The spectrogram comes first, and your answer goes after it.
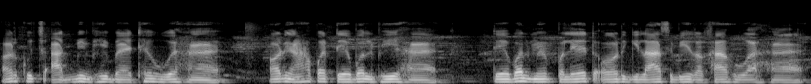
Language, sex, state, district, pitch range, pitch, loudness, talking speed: Hindi, male, Jharkhand, Palamu, 110-125 Hz, 120 Hz, -18 LUFS, 155 wpm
